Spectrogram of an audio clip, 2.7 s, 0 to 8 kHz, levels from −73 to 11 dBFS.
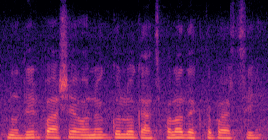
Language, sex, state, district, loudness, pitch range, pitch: Bengali, male, Assam, Hailakandi, -14 LUFS, 150-165 Hz, 160 Hz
